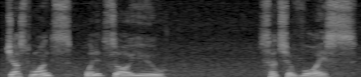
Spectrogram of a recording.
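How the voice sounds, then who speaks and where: An actor playing a frightened, world-weary scrounger turned informant in a video game drama, speaking in halting, grim, folksy storytelling phrases. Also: male voice, on the high side, a little mellow, slight background noise, poor audio. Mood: haunted dread.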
